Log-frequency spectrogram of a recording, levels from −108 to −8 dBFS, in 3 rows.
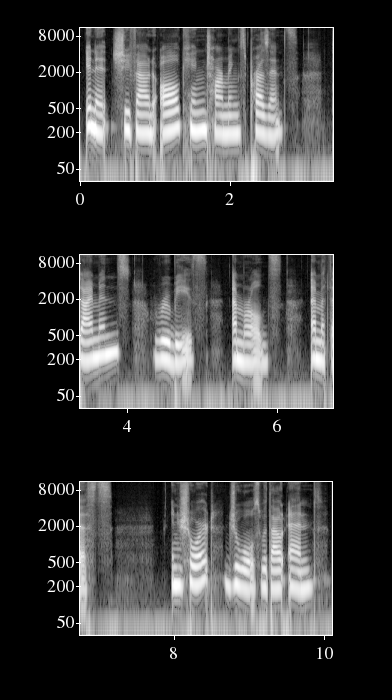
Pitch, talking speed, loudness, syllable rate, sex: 205 Hz, 90 wpm, -16 LUFS, 3.7 syllables/s, female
